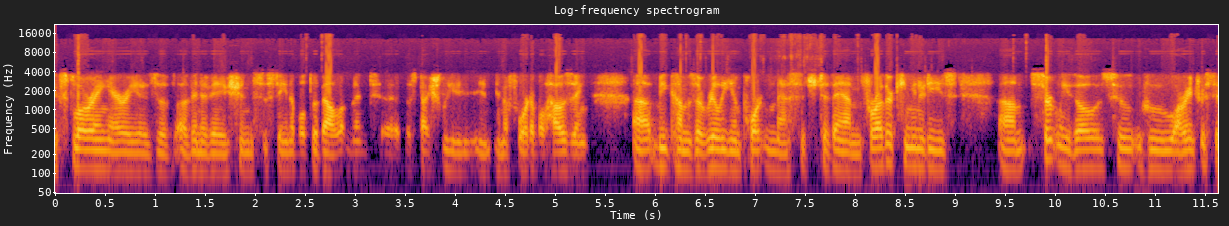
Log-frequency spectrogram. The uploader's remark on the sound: opens the phone lines to hear your take on this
